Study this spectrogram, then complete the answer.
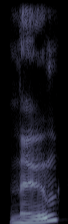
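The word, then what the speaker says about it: Moffam: Moon. It's spelled M O F F A M but pronounced moon to rhyme, said Archie helpfully with bluffingham.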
